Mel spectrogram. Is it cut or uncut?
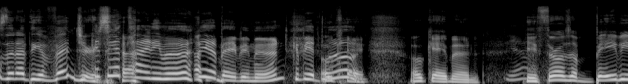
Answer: cut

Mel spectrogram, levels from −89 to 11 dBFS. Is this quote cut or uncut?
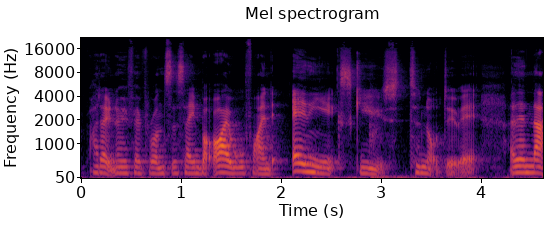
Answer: uncut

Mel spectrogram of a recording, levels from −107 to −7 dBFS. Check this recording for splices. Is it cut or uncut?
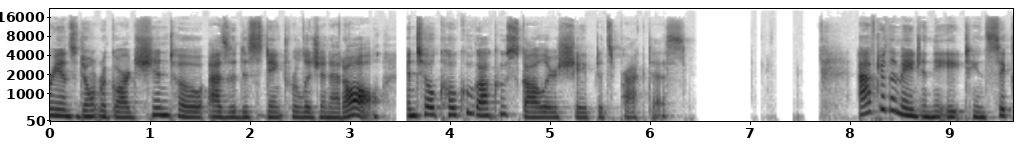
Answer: cut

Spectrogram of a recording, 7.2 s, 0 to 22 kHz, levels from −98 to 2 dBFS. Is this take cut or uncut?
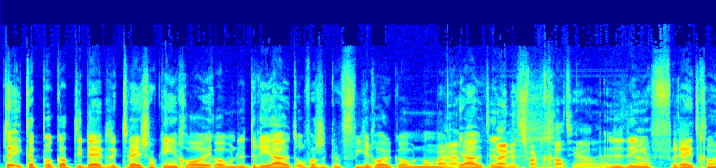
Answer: cut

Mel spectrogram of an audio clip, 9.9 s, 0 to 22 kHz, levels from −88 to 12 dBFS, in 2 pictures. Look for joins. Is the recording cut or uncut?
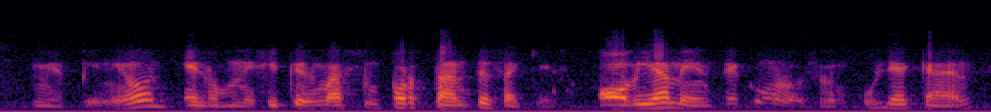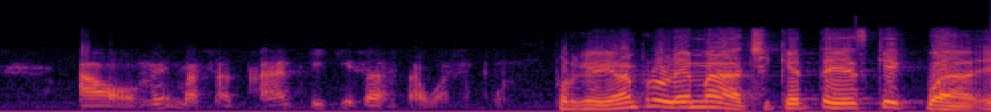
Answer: cut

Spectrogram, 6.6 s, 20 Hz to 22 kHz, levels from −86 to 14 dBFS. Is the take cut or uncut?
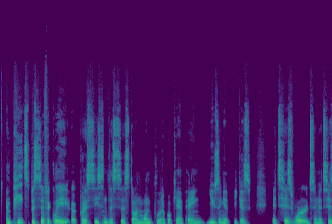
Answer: uncut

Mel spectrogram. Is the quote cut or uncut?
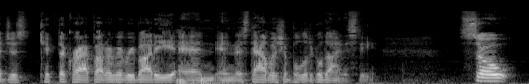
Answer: uncut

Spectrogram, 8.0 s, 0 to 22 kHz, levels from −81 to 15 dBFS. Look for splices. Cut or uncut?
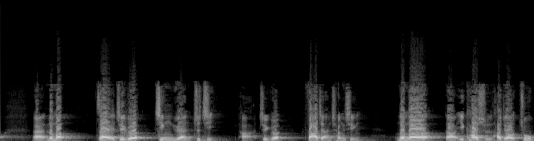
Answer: uncut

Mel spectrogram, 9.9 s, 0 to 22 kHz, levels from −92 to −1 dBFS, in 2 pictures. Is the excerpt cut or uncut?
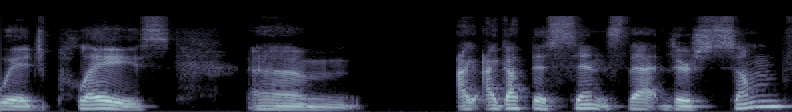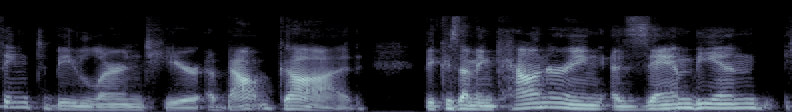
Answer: uncut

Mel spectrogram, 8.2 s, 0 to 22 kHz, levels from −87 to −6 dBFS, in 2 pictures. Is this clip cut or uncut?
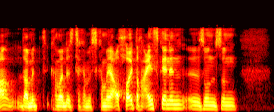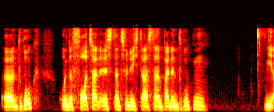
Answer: uncut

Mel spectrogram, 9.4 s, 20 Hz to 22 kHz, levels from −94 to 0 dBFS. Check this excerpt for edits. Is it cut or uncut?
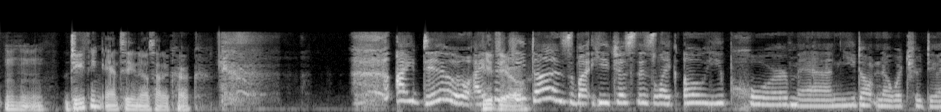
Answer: uncut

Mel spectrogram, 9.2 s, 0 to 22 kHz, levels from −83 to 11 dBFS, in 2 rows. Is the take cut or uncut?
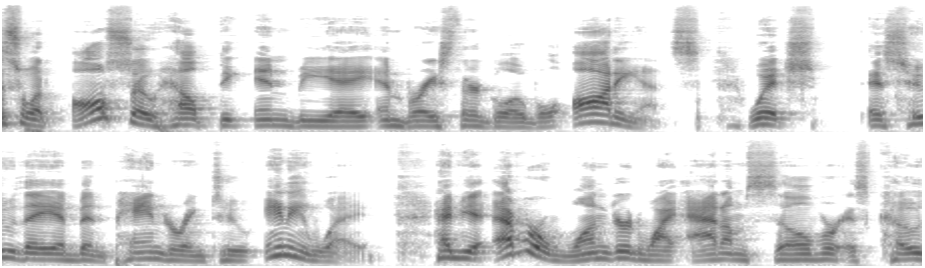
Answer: uncut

